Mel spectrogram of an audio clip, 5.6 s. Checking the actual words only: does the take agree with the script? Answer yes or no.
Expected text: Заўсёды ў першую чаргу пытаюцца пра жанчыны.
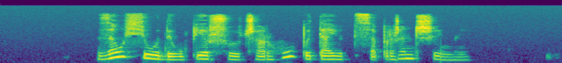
yes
